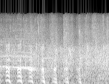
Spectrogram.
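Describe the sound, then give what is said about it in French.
Audience applause for factory workers from a swimwear maker at a labour rally. Dense, steady clapping fills the whole stretch, with a voice calling out over it. “Arena les maillots de bain, et vous pouvez les applaudir”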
